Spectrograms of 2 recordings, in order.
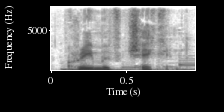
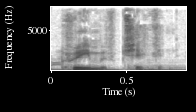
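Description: First: The word 'of' has a weak vowel, linked on. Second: The same.

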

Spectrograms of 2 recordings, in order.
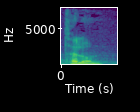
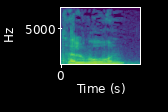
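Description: First: The word is said with one w sound. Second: The word is said with two w sounds. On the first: This is a reading based only on the written script. The speaker calls it wrong. "لو كنا نعتمد على الرسم لقرأناها" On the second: This is the reading preserved in memory. The speaker calls it right. "كتبت بواو واحدة"

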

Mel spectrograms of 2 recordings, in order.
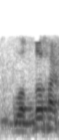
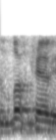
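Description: First: The middle consonant is followed by a vowel. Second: The middle consonant has no vowel after it. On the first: Someone who laughs at others. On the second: Someone who is laughed at.

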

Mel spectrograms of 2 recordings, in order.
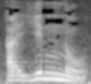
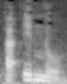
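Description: First: The middle consonant is a y sound. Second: The middle consonant is a glottal stop. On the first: "ayinnu asalnya adalah ainnu" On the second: "boleh dibaca tahqiq tanpa ibdal"

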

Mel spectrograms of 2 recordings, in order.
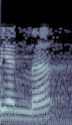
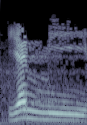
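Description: First: The vowel after the m is a. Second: The vowel after the m is i. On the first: The speaker calls it wrong. "هذا غلط ترى" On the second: The speaker calls it right. "نمى المال ينمي مو ينمى"

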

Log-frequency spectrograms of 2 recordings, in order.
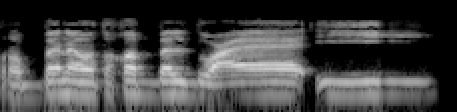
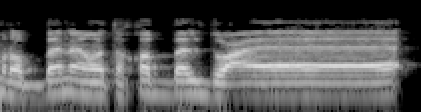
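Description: First: The last word ends with a final 'ee' sound. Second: The last word ends without a final 'ee' sound. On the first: This is the reading that keeps the final letter. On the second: This is the reading that omits the final letter.

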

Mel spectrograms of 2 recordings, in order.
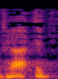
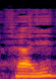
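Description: First: The middle consonant is a glottal stop. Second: The middle consonant is a y sound.

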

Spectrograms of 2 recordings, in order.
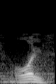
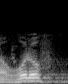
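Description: First: The L has no vowel after it. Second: The L is followed by a 'u' vowel. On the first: This is the well-known established reading. "بإسكان اللام" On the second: This reading has no doubling. "بالضمتين"

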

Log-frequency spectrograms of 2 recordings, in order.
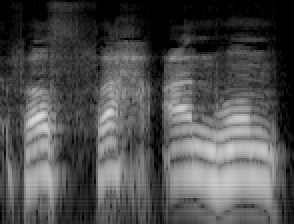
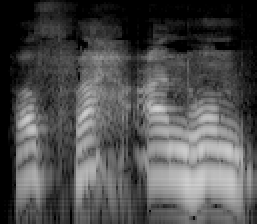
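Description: The two takes are said the same way.

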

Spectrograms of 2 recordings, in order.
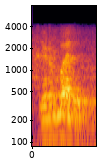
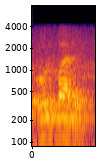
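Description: First: The first vowel is an 'e' sound. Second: The first vowel is an 'u' sound. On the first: "Гербарий, как он называется?" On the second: "Ну она говорила, гурбарий"

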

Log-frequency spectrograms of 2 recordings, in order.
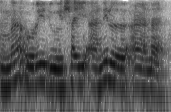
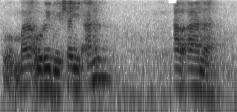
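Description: First: The words run together with an added i sound. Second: The words are said apart without the i sound. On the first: "kalau itu dibaca dengan bersambung seperti itu" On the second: "Adapun ketika membaca terpisah, maka kembali ke asalnya"

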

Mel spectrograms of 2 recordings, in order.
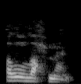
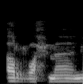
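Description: First: The r is replaced by an l sound. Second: The word is said with a normal r sound. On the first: The speaker calls it wrong. "أو يأتي باللام" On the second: The speaker calls it right. "ما يقول الرحمن"

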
